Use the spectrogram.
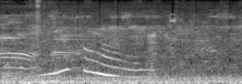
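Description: A cat gives a couple of rising-and-falling meows at close range, with light background noise throughout.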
